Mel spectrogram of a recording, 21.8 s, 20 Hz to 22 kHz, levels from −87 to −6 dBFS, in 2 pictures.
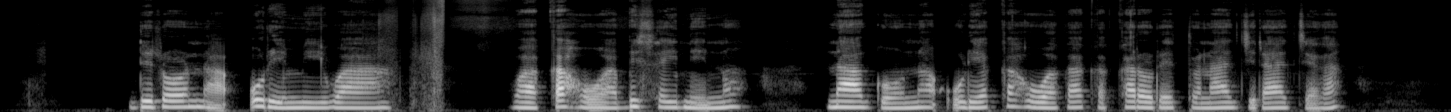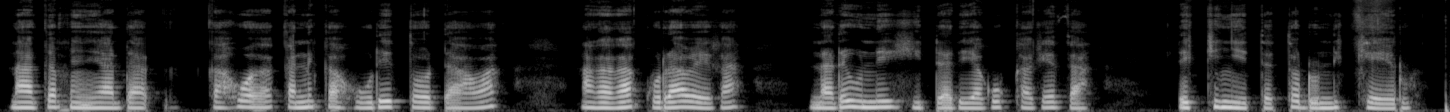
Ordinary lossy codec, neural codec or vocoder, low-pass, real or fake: none; none; none; real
